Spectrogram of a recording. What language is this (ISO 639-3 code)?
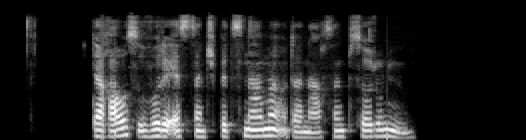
deu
